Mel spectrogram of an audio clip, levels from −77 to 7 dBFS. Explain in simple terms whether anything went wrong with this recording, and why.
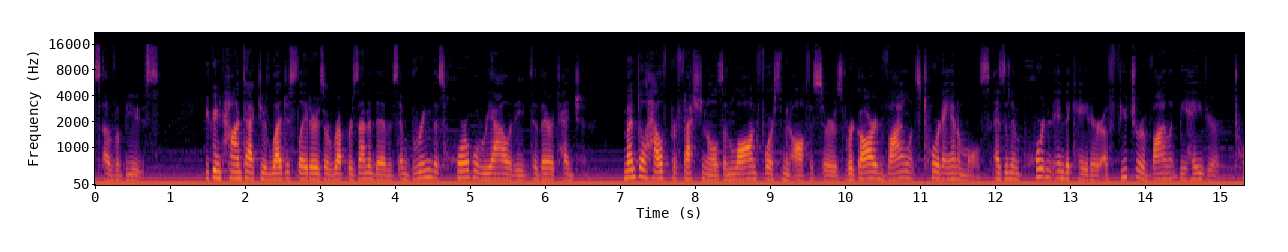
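Mains hum runs through the whole clip, from the first second to the last. It is a steady low buzz at 60 Hz, the rhythm of the household power supply, and here it is loud, nearly as strong as the sound itself. It happens when electricity from the power line leaks into the audio, usually through a ground loop between connected equipment or a transformer sitting too close to the cables, so the wall current gets recorded along with everything else.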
